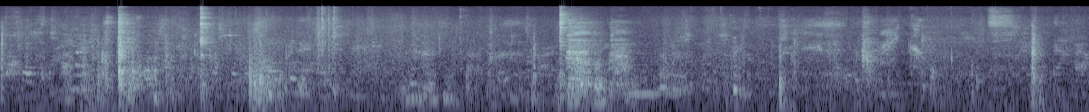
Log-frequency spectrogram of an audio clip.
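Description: Low murmuring voices with scattered knocks and clattering handling noises in a small room, the loudest knock about a second in; no violin is heard playing.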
